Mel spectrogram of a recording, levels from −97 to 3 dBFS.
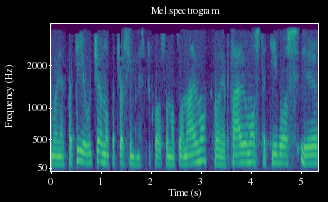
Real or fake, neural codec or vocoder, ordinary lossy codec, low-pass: real; none; MP3, 24 kbps; 3.6 kHz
